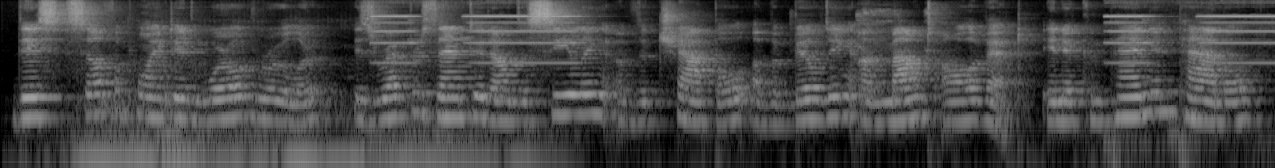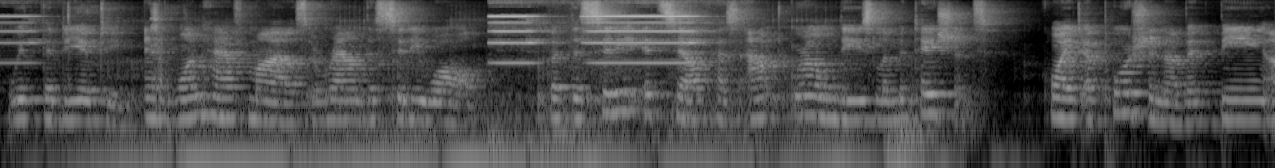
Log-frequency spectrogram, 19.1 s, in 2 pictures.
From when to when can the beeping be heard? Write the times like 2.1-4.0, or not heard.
2.8-4.5, 8.2-10.1, 13.2-15.2.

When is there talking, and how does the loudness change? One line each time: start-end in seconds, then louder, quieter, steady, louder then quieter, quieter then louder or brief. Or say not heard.
0.1-19.0 steady.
